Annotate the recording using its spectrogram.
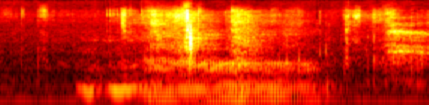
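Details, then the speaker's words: A large, sleeping bulldog-type dog snores in the background with a drawn-out, buzzing snore over a steady low room hum. "alors le deuxième chien que vous entendez ronfler derrière c'est magnifique"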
